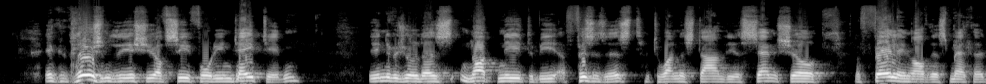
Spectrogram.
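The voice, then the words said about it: Welsh accent. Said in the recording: “I know I'm speaking with a Welsh accent.”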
